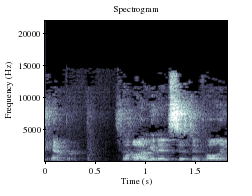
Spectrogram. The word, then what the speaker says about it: Kuemper: to pronounce that improperly because there's clearly a you but they always say Kemper so hung an insistent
